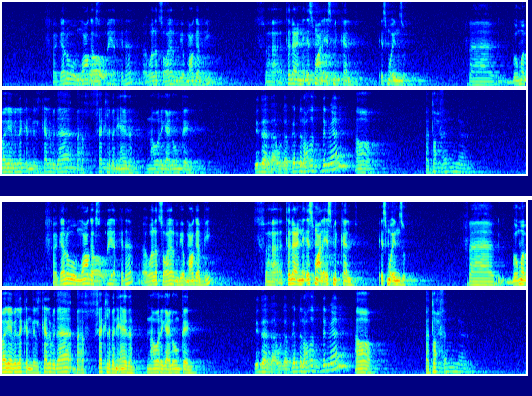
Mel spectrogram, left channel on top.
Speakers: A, on the right (about 50°); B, in the centre.
A: فجاله معجب
B: واو
A: صغير كده آه، ولد صغير بي- معجب بيه فطلع ان اسمه على اسم الكلب اسمه انزو فهما بقى جايبين لك ان الكلب ده بقى في شكل بني ادم ان هو رجع لهم تاني
B: إيه ده ده وده بجد اللي حصل في الفيلم يعني؟
A: اه فتحفه
B: هلا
